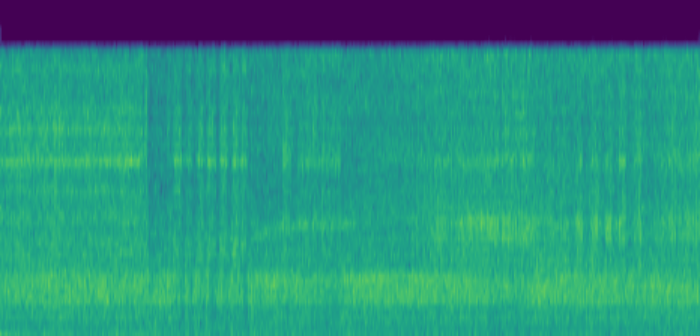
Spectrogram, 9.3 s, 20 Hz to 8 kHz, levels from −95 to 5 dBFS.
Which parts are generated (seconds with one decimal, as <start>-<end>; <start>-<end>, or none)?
0.0-9.3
